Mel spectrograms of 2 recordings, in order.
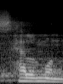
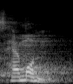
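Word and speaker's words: salmon: এবং এই মাছটাকে বাংলায় আমরা বলি সেলমন মাছ। কিং সেলমন সেলমন মাছ এরকম আমরা বলি। বাট এটা কিন্তু সেলমন না। আমরা এইখানে যে লটা দেখতে পাচ্ছি বা এলটা দেখতে পাচ্ছি এটাকে যদি আমরা বাদ দেই তাহলে এই শব্দটার সঠিক উচ্চারণটা আমরা পেয়ে যাব।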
